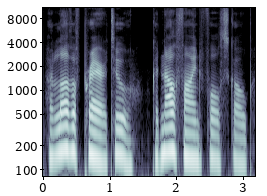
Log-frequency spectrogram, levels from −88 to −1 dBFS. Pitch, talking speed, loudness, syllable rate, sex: 140 Hz, 190 wpm, -16 LUFS, 4.0 syllables/s, male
